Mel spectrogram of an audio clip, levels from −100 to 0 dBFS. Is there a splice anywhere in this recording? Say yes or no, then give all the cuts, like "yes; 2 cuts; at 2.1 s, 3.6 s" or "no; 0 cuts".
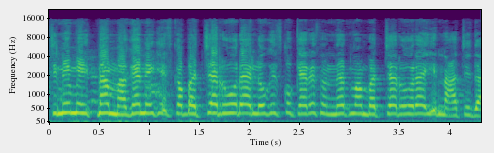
no; 0 cuts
